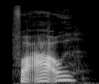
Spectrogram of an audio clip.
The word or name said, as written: forarget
